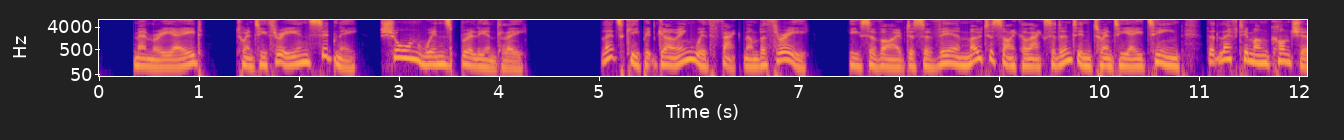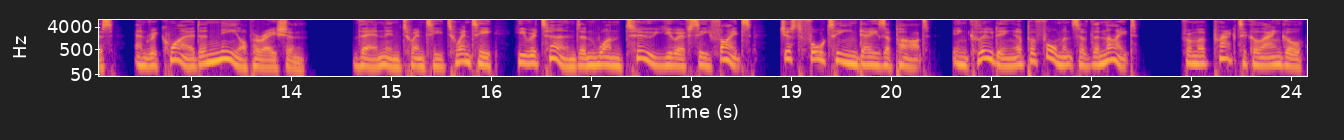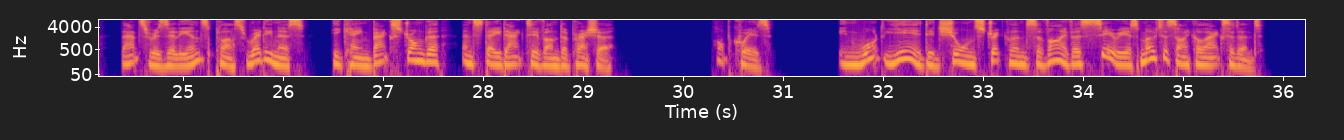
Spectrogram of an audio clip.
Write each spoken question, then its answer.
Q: In what year did Sean Strickland survive a serious motorcycle accident?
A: Correct answer, 2018.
